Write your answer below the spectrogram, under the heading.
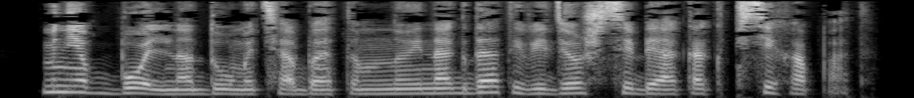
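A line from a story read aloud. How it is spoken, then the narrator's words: Irritated. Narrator (Russian): она раздраженно добавила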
